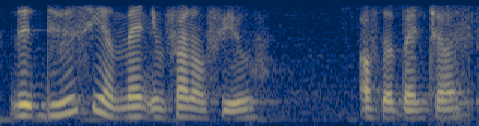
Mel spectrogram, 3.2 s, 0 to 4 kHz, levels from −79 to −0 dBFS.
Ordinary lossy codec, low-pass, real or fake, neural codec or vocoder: none; 3.6 kHz; real; none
